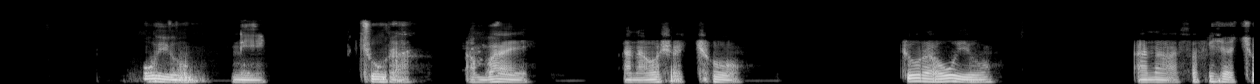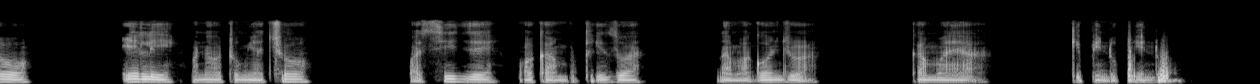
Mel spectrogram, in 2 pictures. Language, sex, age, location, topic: Swahili, male, 18-24, Kisumu, health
